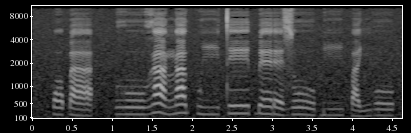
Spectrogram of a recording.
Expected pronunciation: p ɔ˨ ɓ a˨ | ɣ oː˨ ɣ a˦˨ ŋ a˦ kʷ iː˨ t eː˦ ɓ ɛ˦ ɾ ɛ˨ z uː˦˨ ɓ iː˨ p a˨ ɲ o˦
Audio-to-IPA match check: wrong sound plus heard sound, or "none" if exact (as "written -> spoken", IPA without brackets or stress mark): uː˦˨ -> oː˦˨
